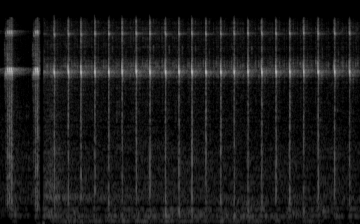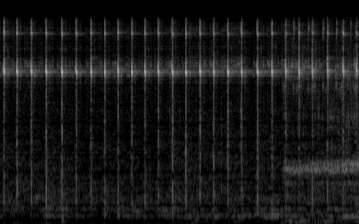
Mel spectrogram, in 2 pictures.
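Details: A home-bred male cricket, seen close up, chirps in a fast, steady series of short, high-pitched pulses made by rubbing veins on its hard outer wings together; only males call.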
